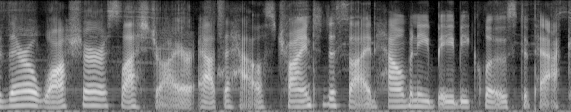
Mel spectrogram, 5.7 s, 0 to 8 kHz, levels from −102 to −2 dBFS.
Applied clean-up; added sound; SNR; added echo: neural separator model SepFormer DNS4.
